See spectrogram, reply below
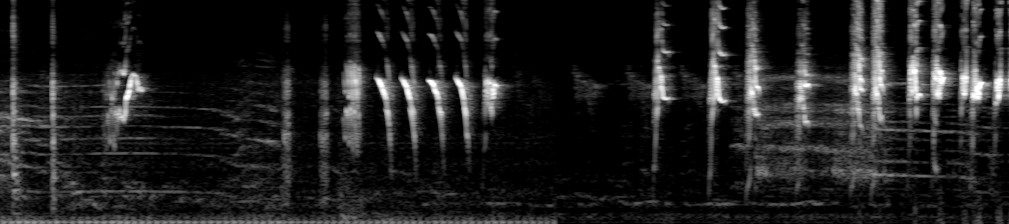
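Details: Javan myna (jalak kebo) chatter played to get other mynas calling: rasping notes over a low hum, a burst of descending squawks, then sharp repeated harsh chirps and whistles.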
